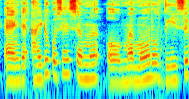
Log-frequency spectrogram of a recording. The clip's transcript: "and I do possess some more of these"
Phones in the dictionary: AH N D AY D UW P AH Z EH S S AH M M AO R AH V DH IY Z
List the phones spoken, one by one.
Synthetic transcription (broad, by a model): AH N D AY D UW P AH S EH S S AH M M AO R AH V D IY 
